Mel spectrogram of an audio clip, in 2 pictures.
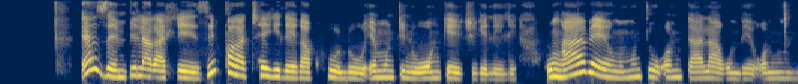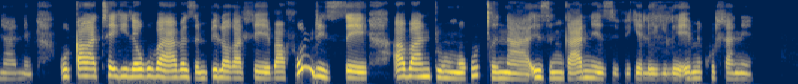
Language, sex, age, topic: North Ndebele, female, 36-49, health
